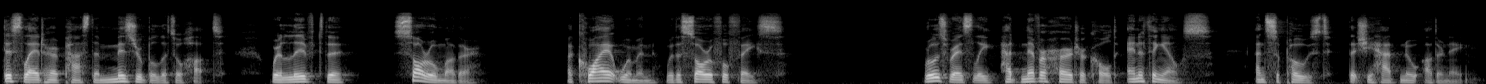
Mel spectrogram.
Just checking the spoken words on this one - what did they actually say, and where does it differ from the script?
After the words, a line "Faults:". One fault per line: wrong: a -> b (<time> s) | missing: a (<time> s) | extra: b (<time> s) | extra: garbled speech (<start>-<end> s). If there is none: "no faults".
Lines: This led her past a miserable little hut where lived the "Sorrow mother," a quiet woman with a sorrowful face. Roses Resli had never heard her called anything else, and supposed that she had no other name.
This led her past a miserable little hut where lived the "Sorrow mother," a quiet woman with a sorrowful face. Rose Resli had never heard her called anything else, and supposed that she had no other name.
Faults:
wrong: Roses -> Rose (9.2 s)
